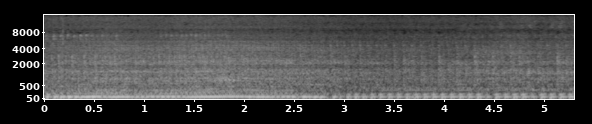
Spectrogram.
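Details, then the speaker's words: Honda Dream Yuga after full engine rebuild, just kick-started in neutral: low steady single-cylinder idle with faint light timing-chain chatter expected to settle; normal idle. "Sound అనేది ఇప్పుడే బండి start అయింది కాబట్టి కొంచెం light గా timing scene sound లాగా వస్తది అన్నమాట"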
